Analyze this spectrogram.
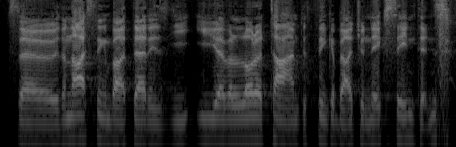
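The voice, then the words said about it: South African accent. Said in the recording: “sometimes my accent's difficult to understand ... all the South Africans in the room, you need to be my interpreter”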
